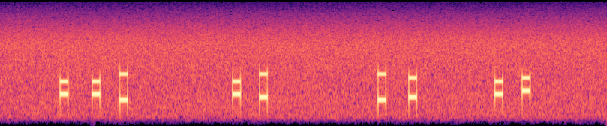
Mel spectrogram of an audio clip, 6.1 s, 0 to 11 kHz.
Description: DTMF, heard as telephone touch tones, dialled by hand, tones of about 80 ms. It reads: 773 76 35 70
